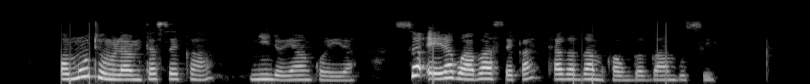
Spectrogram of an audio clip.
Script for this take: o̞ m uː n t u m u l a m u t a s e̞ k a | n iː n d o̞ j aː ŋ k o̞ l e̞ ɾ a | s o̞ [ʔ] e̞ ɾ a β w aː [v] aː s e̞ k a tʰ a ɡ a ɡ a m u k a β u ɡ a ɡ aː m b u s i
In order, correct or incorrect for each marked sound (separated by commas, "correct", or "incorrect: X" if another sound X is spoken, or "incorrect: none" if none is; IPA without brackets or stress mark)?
correct, incorrect: β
